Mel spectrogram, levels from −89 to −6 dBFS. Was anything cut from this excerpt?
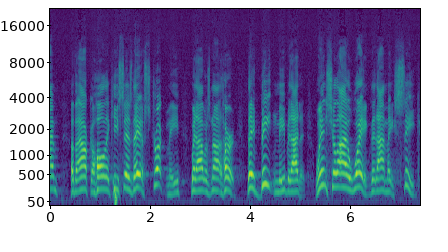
yes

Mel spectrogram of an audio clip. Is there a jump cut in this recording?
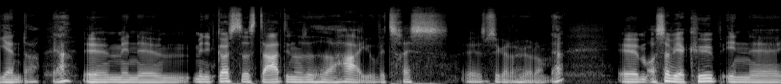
yes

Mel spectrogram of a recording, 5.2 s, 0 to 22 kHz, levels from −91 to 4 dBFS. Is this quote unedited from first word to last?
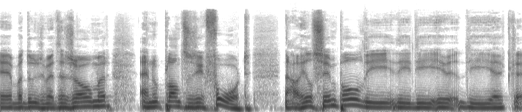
yes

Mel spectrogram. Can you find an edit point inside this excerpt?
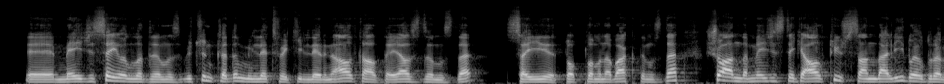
no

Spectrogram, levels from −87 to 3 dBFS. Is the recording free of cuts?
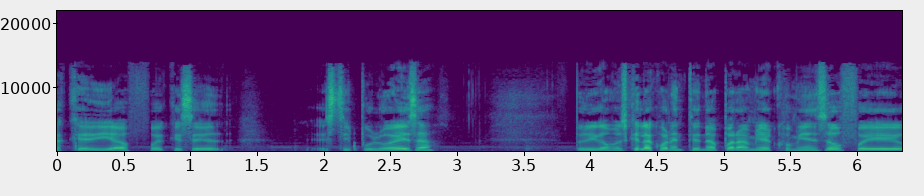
yes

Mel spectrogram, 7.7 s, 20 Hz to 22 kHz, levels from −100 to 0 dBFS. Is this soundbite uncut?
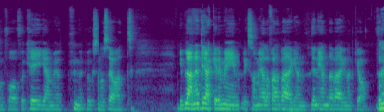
no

